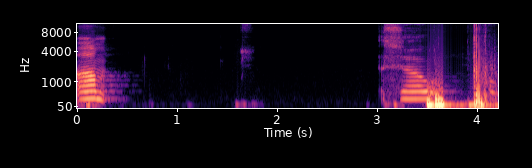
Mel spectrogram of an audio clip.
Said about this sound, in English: No, the microphone fell over. That's not good.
